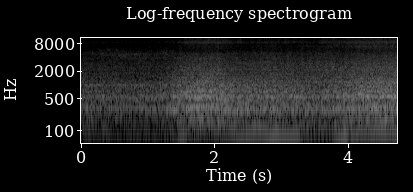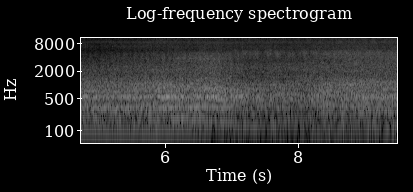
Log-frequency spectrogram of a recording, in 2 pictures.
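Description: A 1976 Corvette's 350 small-block V8 running as the car drives up to the garage, getting louder about a second and a half in.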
